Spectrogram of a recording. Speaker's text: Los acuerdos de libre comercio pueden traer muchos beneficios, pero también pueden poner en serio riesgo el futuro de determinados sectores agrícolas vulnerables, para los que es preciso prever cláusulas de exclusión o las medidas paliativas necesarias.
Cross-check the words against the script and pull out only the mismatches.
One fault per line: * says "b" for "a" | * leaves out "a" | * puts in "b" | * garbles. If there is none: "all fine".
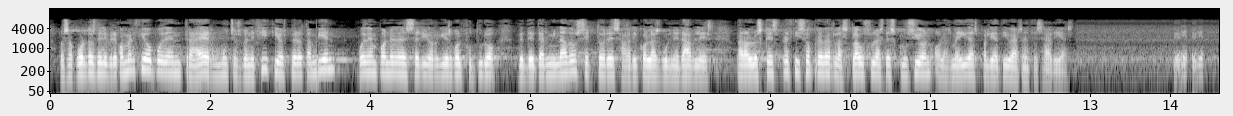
* puts in "las"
